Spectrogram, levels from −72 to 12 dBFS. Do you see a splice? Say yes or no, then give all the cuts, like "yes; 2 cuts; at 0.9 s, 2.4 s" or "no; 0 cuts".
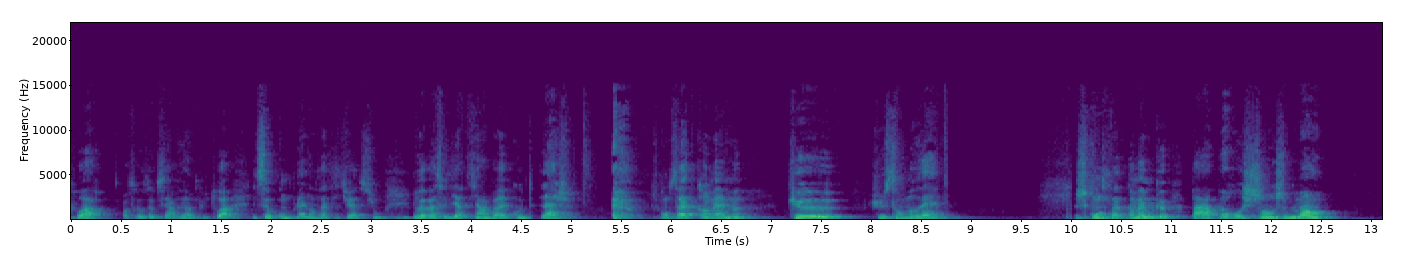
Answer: yes; 2 cuts; at 4.6 s, 10.0 s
